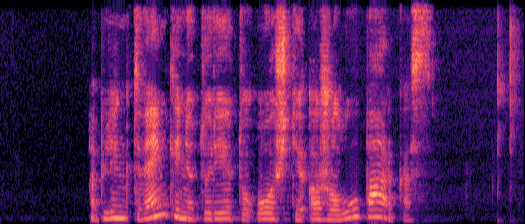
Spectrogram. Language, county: Lithuanian, Kaunas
